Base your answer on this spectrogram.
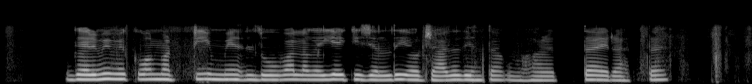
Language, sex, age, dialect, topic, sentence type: Magahi, female, 18-24, Central/Standard, agriculture, question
